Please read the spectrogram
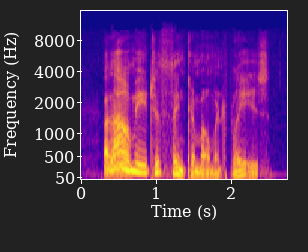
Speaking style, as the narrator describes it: said calmly

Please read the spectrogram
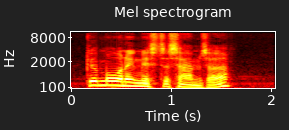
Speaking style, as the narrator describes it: the manager called out in a friendly way

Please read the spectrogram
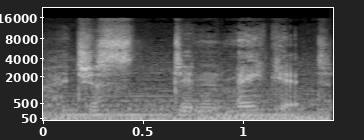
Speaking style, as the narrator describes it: mumbled again

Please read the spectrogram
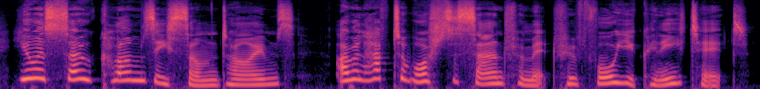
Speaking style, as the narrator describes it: laughed Fiona

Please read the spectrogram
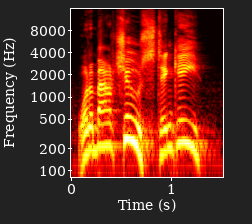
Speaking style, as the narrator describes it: Cap'n Bones roared

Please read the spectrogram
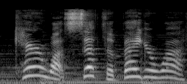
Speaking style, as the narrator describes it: she exclaimed

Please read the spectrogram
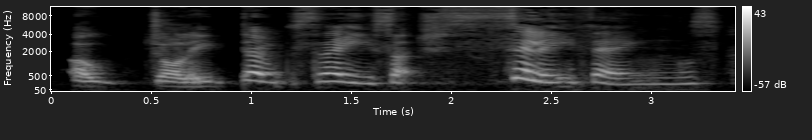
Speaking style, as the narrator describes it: cried Tiptoe crossly

